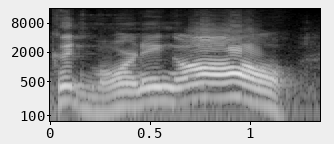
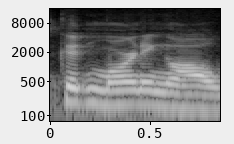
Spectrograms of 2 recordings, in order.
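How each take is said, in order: First: It is said with loud, high energy. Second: It is said in a plain, calm way.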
